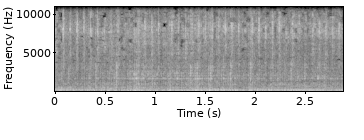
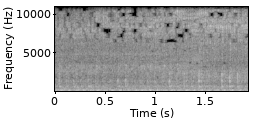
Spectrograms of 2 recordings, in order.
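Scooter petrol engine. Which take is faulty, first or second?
first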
